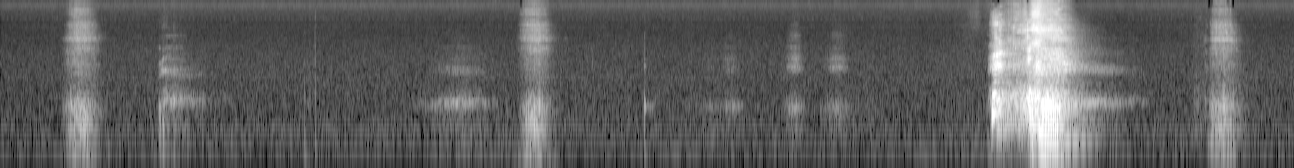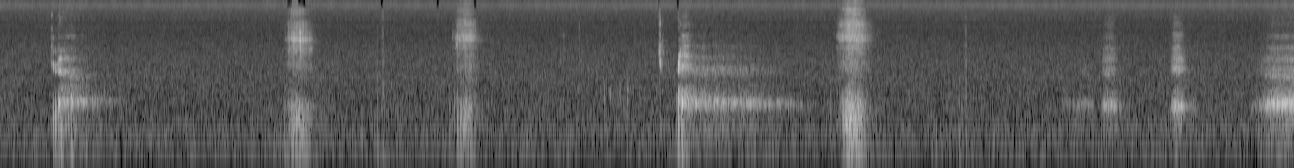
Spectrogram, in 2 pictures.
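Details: One loud, forceful sneeze among soft breathing and small sniffs in a quiet room late at night, while the person is trying to sleep; sneezing.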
